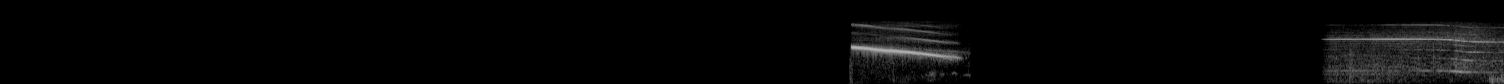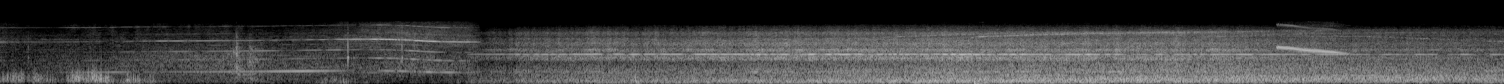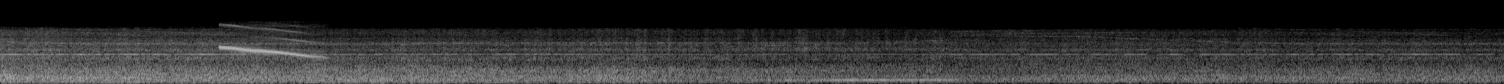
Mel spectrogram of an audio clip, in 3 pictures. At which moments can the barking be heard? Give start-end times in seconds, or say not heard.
not heard.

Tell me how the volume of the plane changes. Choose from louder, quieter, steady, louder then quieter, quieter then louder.
louder then quieter.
